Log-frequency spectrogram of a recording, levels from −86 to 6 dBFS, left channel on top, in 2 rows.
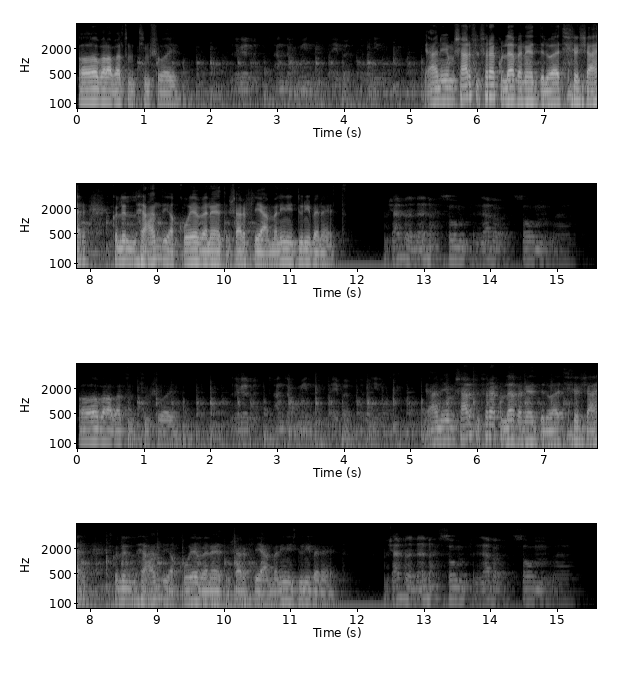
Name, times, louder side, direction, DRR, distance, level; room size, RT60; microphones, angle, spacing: voice 1, 0.0-1.6 5.2-11.7, left 6 dB, 75° left, 0.4 m, -33 dB
sound 1, 0.7-14.6, right 1 dB, 60° right, 0.7 m, -48 dB
voice 2, 2.3-4.6 9.6-9.7 12.4-15.2, equal, 20° right, 0.7 m, -51 dB
6.6 x 3.3 x 4.3 m
head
